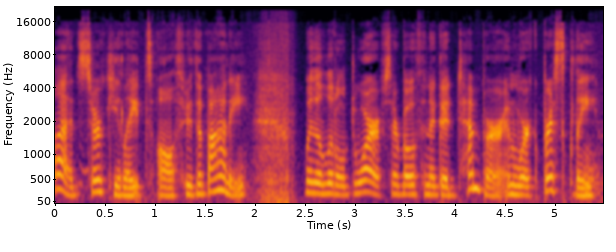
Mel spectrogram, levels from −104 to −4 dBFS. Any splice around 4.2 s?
no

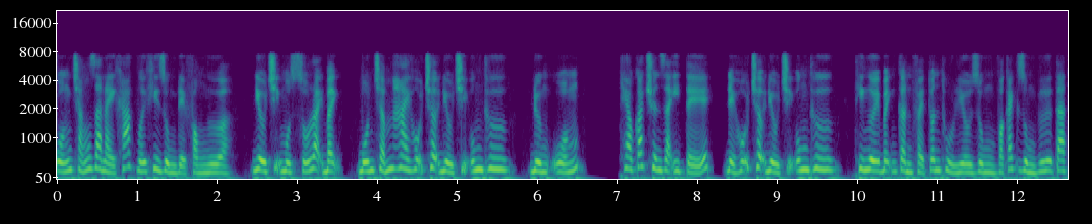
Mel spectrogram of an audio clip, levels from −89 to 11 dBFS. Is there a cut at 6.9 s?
no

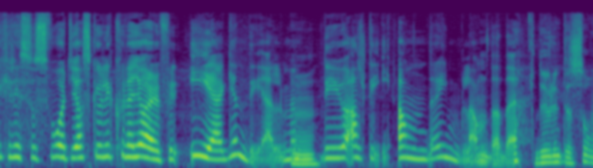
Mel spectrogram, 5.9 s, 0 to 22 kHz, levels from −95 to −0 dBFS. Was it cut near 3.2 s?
no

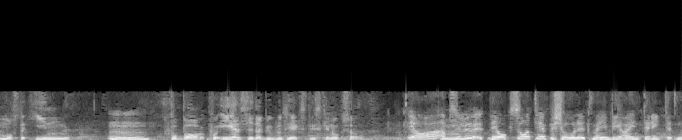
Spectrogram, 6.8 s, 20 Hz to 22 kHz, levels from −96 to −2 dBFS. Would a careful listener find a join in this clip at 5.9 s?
yes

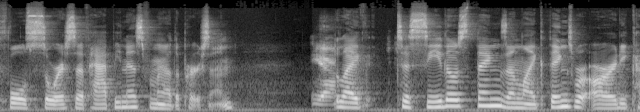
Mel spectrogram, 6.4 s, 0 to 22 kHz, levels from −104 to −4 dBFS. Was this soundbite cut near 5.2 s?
no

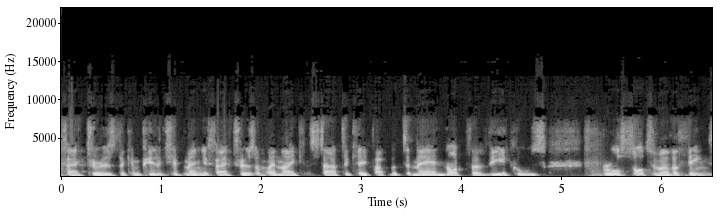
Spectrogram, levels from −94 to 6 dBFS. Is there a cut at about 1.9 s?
no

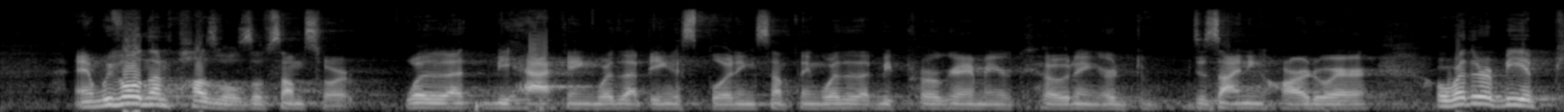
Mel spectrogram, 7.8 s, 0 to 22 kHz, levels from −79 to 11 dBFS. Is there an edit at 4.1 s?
no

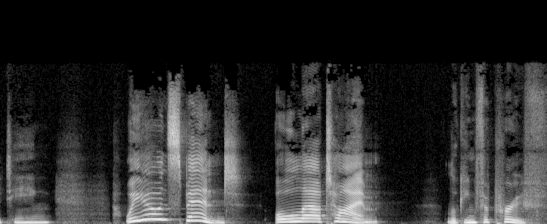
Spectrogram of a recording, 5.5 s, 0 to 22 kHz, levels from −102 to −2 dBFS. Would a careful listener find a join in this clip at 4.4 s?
no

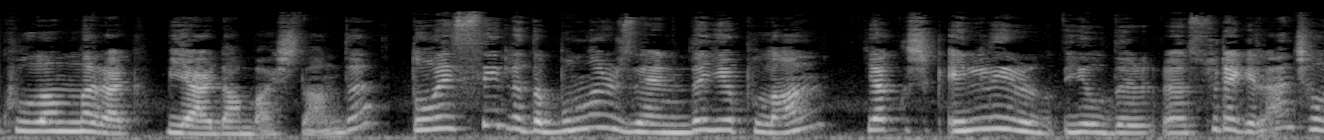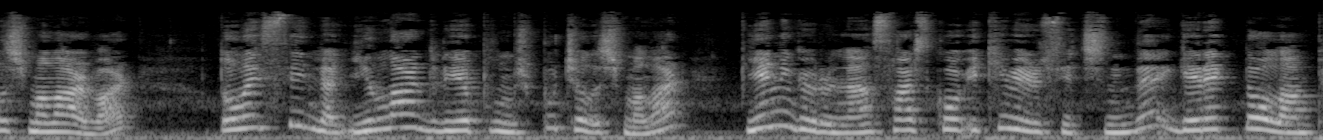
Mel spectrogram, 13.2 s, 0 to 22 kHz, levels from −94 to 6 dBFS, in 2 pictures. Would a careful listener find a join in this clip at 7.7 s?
no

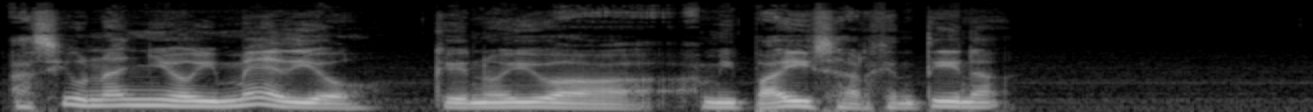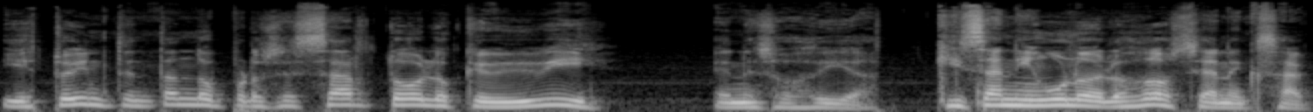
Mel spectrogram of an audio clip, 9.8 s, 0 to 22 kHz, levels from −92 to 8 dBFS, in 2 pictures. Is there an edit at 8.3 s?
yes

